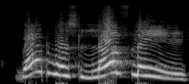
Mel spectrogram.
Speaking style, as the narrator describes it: he cried

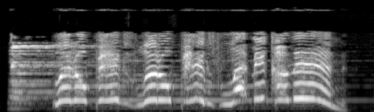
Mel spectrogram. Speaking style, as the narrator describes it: yelled the wolf

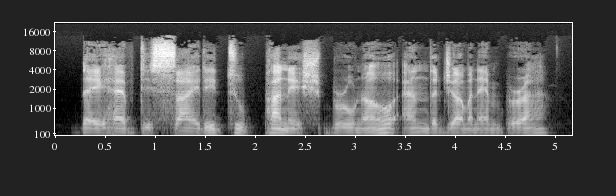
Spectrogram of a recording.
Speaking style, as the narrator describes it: Faustus replied solemnly

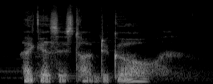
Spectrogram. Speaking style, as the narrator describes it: said in a soft voice

